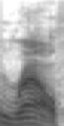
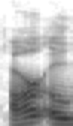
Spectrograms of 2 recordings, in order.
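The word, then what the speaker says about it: Routh: like to see Brandon Ralph I think you mean it's pronounced it ro you th so Brandon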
